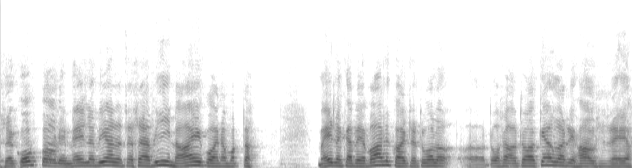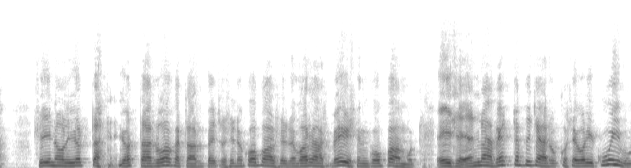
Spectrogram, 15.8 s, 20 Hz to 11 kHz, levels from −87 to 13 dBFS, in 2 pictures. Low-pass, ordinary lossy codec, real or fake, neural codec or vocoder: 9.9 kHz; none; fake; codec, 16 kHz in and 24 kHz out, 2.2 kbps, FireRedTTS-2 codec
